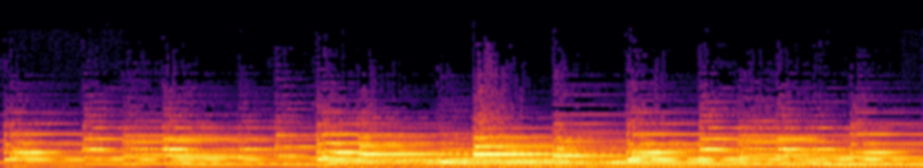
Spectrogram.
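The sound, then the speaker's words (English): Carillon bells of the Peace Tower on Parliament Hill in Ottawa ring out a melody, played by a person hitting every note from a small room seven stories up the tower; overlapping bell strikes at a steady pace, their tones sustaining and blending into a rich, resonant wash. No voices. “If you've ever visited Parliament Hill around midday, you'll hear beautiful songs ringing from the bells of the Peace Tower and echoing through the streets of Ottawa.”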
